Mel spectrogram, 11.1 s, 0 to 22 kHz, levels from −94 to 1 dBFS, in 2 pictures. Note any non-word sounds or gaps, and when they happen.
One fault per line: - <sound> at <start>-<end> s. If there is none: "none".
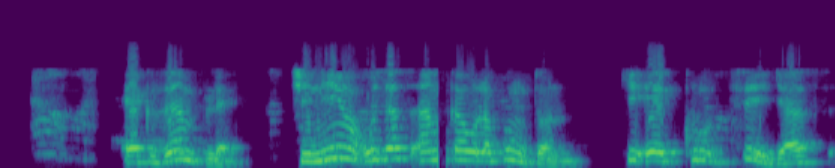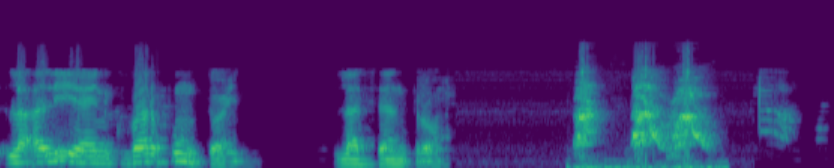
- dropout at 2.9-3.0 s
- bark at 9.3-10.4 s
